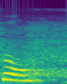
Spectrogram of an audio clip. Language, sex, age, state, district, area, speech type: Marathi, female, 18-30, Maharashtra, Mumbai Suburban, urban, read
